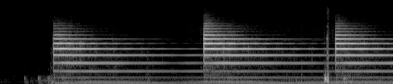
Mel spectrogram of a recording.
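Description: Three bright chiming bell strikes open a Christmas blues song, each ringing out and slowly fading before the next, over a soft low hum, with no voices.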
